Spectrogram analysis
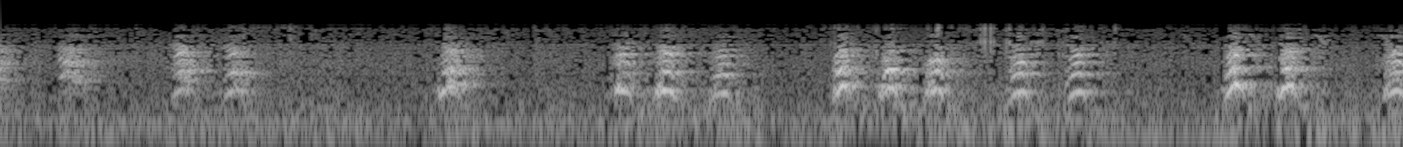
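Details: Nuisance dog barking while left outside by its owner in Mecklenburg, caught on a home camera: bursts of two or three sharp, hoarse barks come in clusters with short pauses, about forty barks a minute, the sound thin and muffled.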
